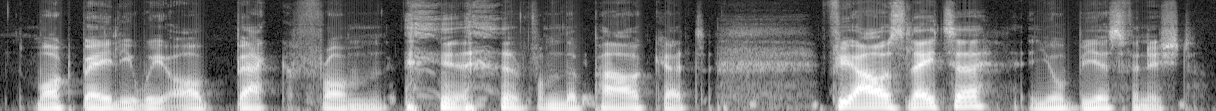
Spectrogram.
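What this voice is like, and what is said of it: South African accent. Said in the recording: “the South African accent ... we're familiar with your accent”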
